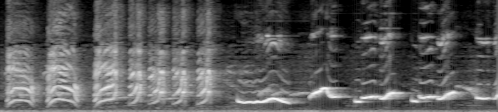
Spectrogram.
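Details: Laughingthrush lure song to spur a quiet bird: rhythmic loud arched chirps, then a sequence of rising whistled slurs stepping up and down in pitch.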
